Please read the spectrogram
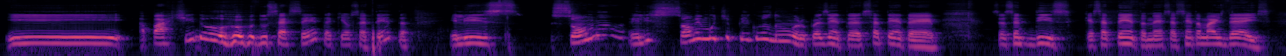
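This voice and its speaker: Chatty Brazilian man, slightly high voice. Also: expressive, measured pace. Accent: Brazilian Portuguese. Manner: chatty, rambling, frequent "né?" tag questions. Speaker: vlogger. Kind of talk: casual chat.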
